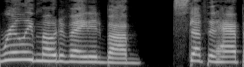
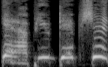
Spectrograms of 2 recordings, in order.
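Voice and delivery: very high, shrill, screeching yell; 11 semitones higher than usual. Recounting how one man screamed at poor Stu, retelling a scream. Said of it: "He's screaming at poor Stu".

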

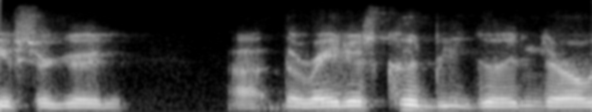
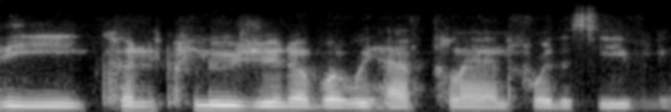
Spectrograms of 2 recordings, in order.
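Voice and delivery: stately, put-on butler voice; 4 dB quieter than usual. Host closing out the evening's episode, sounding like a butler. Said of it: "I wanted to just sound like a butler there".

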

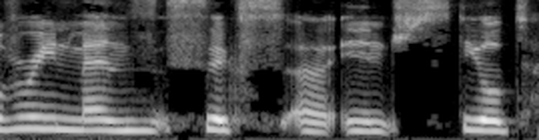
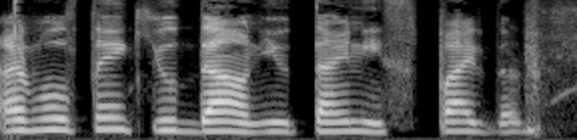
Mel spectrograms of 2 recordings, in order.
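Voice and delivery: put-on Russian-accented voice. Challenging a rival spider in a voice: Zarya voice. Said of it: "I'm better with Zarya's voice".

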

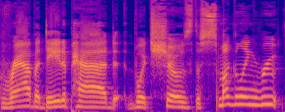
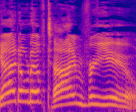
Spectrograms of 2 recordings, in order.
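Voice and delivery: put-on yell, much higher; 6 semitones higher than usual. Recapping a scene, the speaker acts out Kao running with a grenade, retelling Kao's yell. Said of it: "live grenade yelling".

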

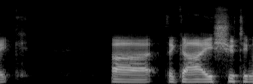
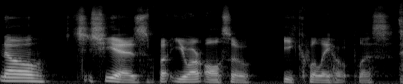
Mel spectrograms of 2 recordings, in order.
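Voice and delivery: usual speaking voice

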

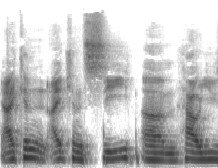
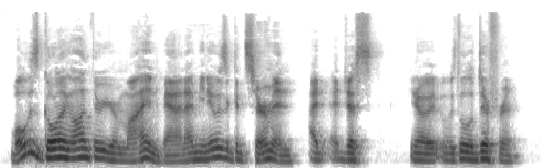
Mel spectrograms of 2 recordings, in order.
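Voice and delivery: plain

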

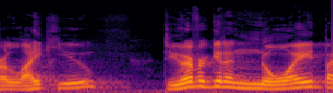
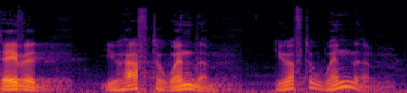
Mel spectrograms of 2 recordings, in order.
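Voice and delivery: put-on Scottish accent, low, soft, quietly earnest; 6 semitones lower, 6 dB quieter than usual. The speaker quotes a man's advice about ministry: imitating a Scottish accent. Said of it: "he said it in his Scottish accent".

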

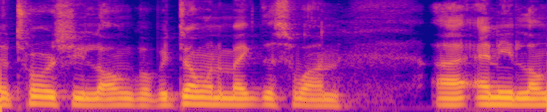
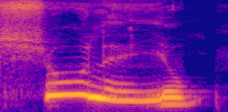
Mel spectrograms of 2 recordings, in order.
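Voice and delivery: high voice cracking mid-phrase; 8 semitones higher than usual. Arguing that alcohol would make bad movies bearable: voice cracking. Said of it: "my voice broke".

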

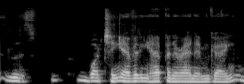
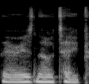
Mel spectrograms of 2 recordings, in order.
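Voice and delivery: put-on flat movie-star delivery, lower pitch; 4 semitones lower, 3 dB quieter than usual. Recounting a film scene, quoting the actor's reply, Liam Neeson mock-deadpan. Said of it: "it's so deadpan".

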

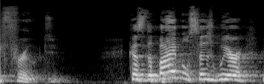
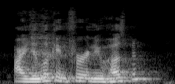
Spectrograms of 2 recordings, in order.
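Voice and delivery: mock-teasing joking tone, much lower; 8 semitones lower than usual. Speaker retells jokingly asking an older widowed lady a question: retelling a joking question. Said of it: "And I jokingly said".

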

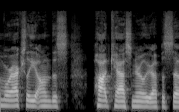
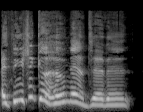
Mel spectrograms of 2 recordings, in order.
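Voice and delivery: relaxed, laid-back Californian accent, pitched up; 5 semitones higher than usual. Co-host says he'll only get chiller, talking like the guy from The Californians. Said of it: "I'll be talking of like the guy from the Californians".

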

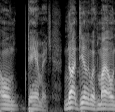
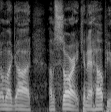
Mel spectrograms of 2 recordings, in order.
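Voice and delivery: mock tearful crying, quieter; 2 semitones lower, 3 dB quieter than usual. Retelling what a crying woman said while the speaker hid under a table, imitating someone crying. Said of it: "she's crying".

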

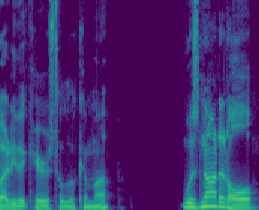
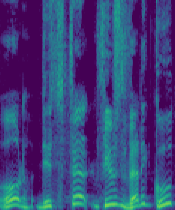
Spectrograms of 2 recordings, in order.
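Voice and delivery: put-on high, very old man voice with Indian accent. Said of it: "really old man Indian voice".

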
